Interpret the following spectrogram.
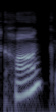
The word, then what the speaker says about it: conch: Kunch, pronounced conchk is king.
